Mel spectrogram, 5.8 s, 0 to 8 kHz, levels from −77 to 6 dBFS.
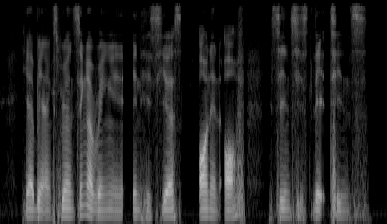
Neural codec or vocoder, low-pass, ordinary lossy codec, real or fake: none; 7.2 kHz; none; real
